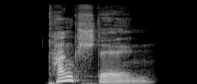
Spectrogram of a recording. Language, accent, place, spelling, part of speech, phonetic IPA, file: German, Germany, Berlin, Tankstellen, noun, [ˈtaŋkˌʃtɛlən], De-Tankstellen.ogg
- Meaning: plural of Tankstelle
